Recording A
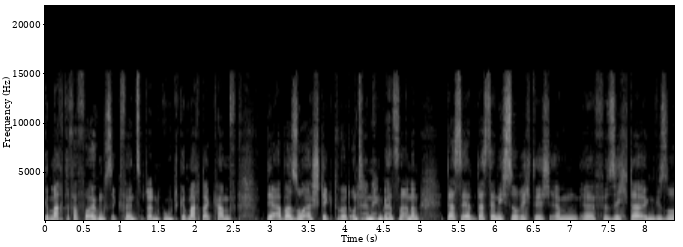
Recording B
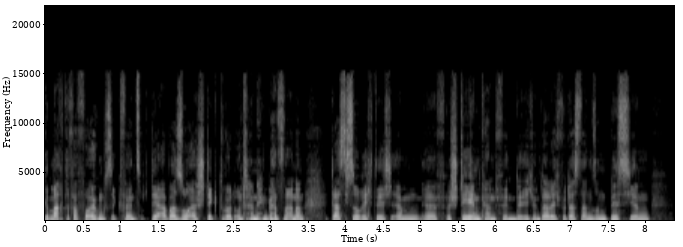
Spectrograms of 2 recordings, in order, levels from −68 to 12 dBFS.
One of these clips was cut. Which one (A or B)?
B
